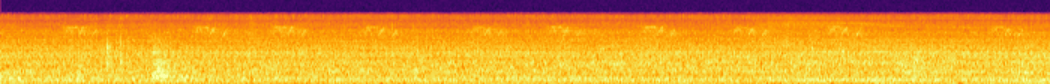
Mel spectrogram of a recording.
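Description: Steady outdoor yard noise with a faint low hum. A small bird repeats a short high chirp a bit under twice a second. There is a single light knock about a second in.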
